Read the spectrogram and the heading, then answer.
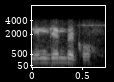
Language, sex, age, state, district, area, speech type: Kannada, male, 18-30, Karnataka, Mandya, rural, conversation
